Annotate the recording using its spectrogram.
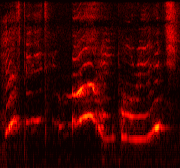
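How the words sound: It is said in a tiny squeaky voice.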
